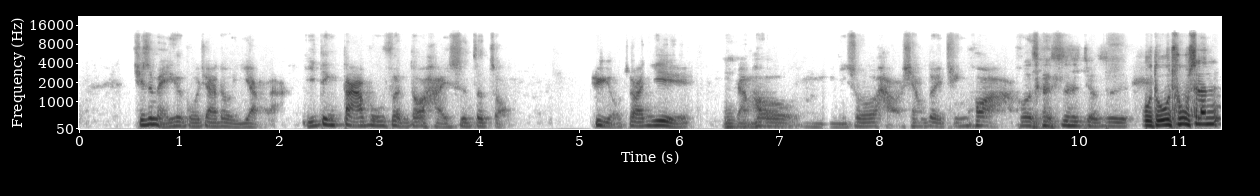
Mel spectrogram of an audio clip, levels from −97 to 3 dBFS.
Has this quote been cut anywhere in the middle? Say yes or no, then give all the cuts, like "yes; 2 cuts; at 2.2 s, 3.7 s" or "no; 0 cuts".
no; 0 cuts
